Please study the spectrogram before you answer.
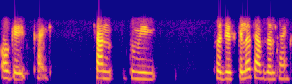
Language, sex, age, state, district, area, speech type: Marathi, female, 18-30, Maharashtra, Wardha, rural, conversation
